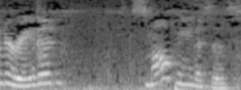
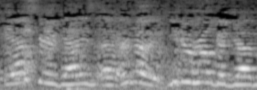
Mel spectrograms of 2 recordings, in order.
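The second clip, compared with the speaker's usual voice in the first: usual speaking voice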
